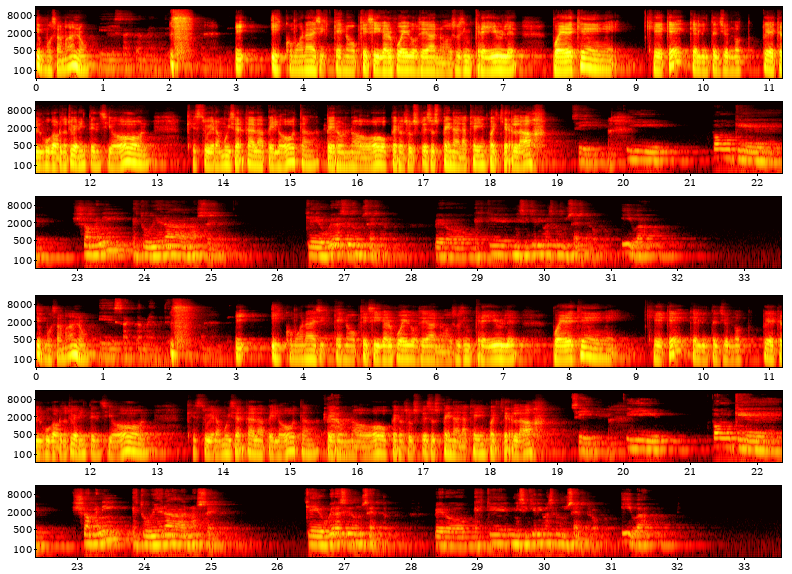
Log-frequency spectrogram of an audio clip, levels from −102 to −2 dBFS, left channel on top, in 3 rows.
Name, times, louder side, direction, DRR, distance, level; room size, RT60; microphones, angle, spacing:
voice 1, 0.0-0.8 2.0-2.4 3.0-3.2 3.5-7.2 7.8-8.8 9.2-10.6 10.9-12.9 13.5-18.8, left 5 dB, 80° left, 0.6 m, -30 dB
voice 2, 1.0-2.2 2.5-2.8 15.5-15.8 19.2-19.7 20.0-20.6 21.3-22.4 22.9-25.1 26.4-27.6 28.4-30.8 31.2-31.6, right 1 dB, 90° right, 3.8 m, -41 dB
29.5 x 18.0 x 5.4 m
head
